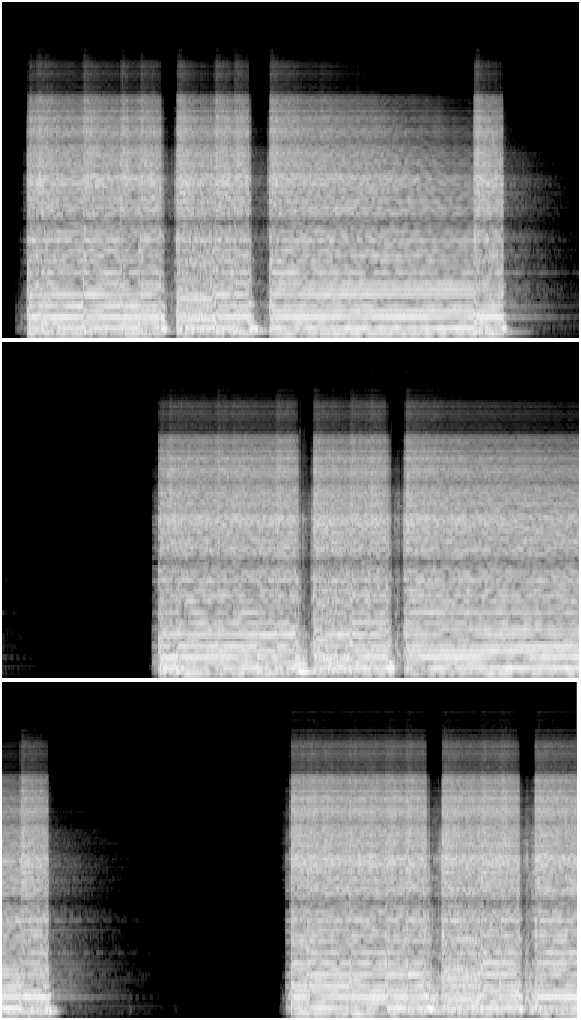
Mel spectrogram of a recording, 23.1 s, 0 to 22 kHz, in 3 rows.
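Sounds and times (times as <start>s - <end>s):
electric guitar through crunch channel amplifier with reverb and boost: 0.3s - 7.1s, 9.7s - 16.4s, 19.2s - 23.0s.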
